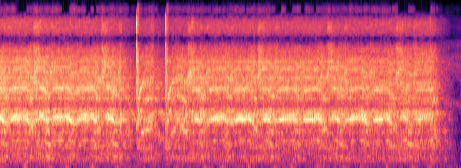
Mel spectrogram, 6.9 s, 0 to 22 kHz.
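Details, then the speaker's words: 1992 Ford F150 with about 288,000 km and a blown motor, sat a year and a half, cranked with all spark plugs out; uneven turning rhythm with one lighter, faster beat each turn; owner suspects no compression on the passenger side. "so we still hear that kind of miss in one of the cylinders where it goes a little bit easier to turn over."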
